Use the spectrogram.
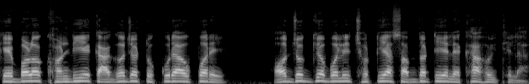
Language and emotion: Odia, neutral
